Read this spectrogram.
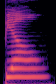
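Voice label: "biao" Mandarin, first tone, pronunciation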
